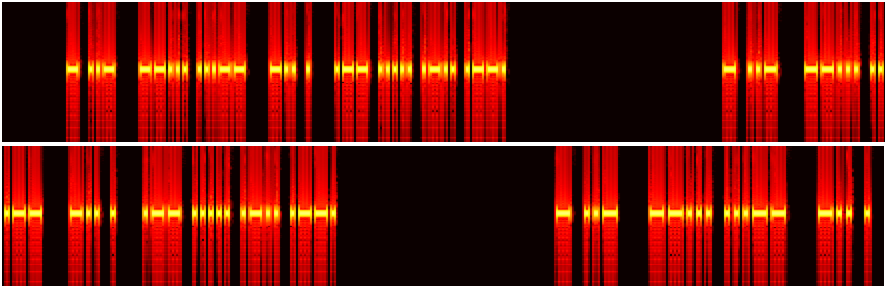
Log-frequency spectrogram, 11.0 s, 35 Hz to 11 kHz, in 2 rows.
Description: Morse code, heard as a keyed tone, about 47 wpm, 700 Hz. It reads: TU 73 DE W5LP TU 73 DE W5LP TU 73 DE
